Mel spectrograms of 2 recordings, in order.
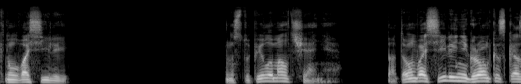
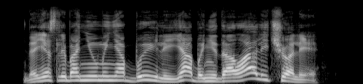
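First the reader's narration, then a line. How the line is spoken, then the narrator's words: Shouting. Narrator (Russian): Галька закричала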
